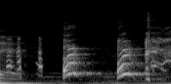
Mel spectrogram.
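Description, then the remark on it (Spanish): A dog barks in a handful of short, yelping bursts with whiny, almost talking-like tones, separated by brief pauses. “es un perro hablando el otro perro.”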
